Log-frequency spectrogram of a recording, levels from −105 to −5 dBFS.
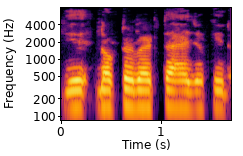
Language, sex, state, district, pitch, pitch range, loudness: Maithili, male, Bihar, Begusarai, 140 Hz, 140-145 Hz, -17 LUFS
